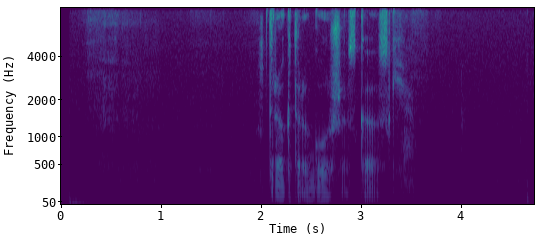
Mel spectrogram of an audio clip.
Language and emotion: Russian, neutral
